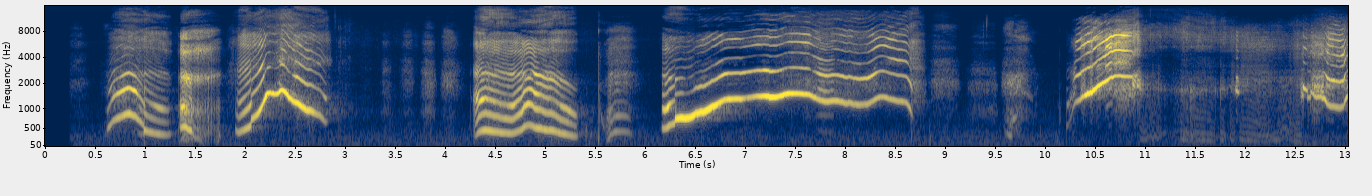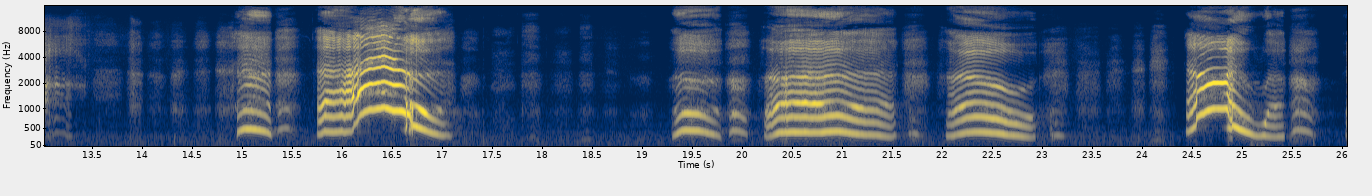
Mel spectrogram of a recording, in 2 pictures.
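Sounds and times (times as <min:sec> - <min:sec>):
baby squealing with glee: 0:01.9 - 0:02.9, 0:06.2 - 0:08.7, 0:10.2 - 0:13.4.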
